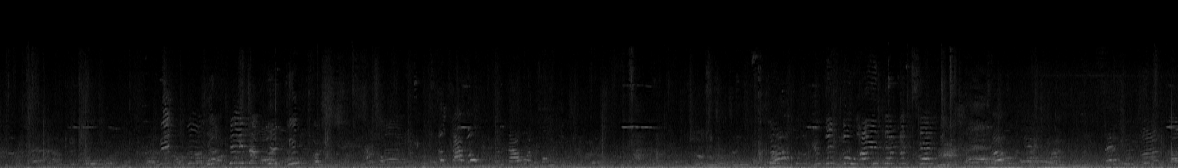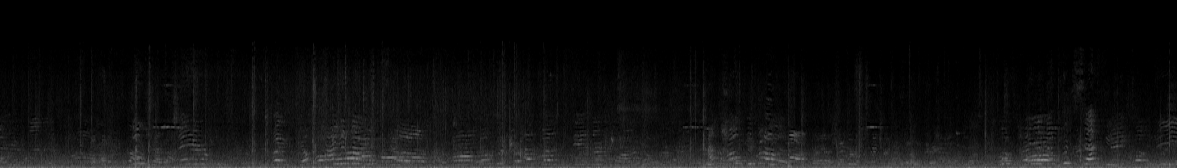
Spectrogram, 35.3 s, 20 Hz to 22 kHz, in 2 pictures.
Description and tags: Day Kids Playing In The Park 4 Overhead
Overhead field recording of kids playing at a park during the day.
4, day, field-recording, kids, overhead, park, playing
